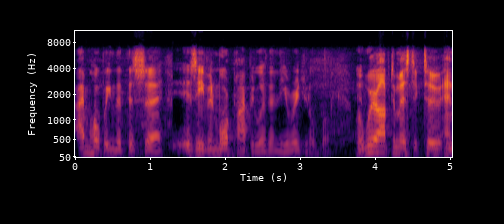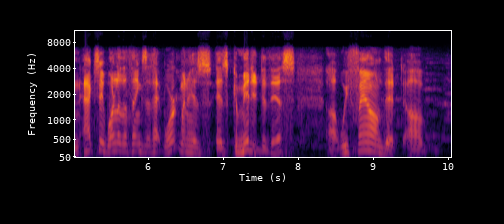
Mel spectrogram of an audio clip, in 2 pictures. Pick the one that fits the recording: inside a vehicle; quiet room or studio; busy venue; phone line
busy venue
